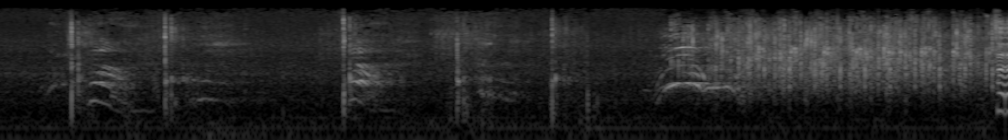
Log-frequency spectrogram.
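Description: Tennis rally on a grass court: five sharp racket strikes on the ball about a second apart, two of them followed by a player's grunt. The crowd then applauds from about seven seconds in, starting with a short shout.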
